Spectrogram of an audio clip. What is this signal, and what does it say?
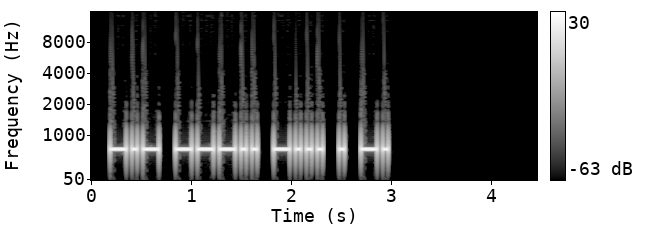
Morse code, heard as a keyed tone, about 21 wpm, 700 Hz. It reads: K8BEN
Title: USA Callsign DE Callsign - 5 Characters - 22wpm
